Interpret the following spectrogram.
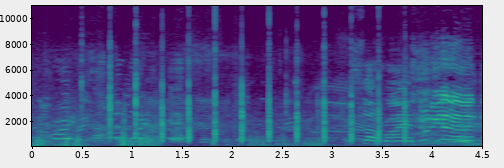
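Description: Sharp, evenly spaced clicks, about four a second, under faint voices.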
